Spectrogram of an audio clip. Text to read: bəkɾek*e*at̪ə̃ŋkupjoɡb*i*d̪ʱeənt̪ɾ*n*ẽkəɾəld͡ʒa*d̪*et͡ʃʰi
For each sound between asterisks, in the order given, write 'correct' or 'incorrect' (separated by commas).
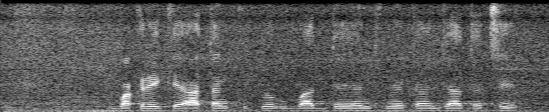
correct, incorrect, incorrect, incorrect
